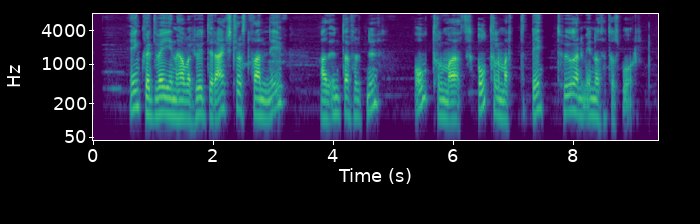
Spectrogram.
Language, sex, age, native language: Icelandic, male, 60-69, Icelandic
